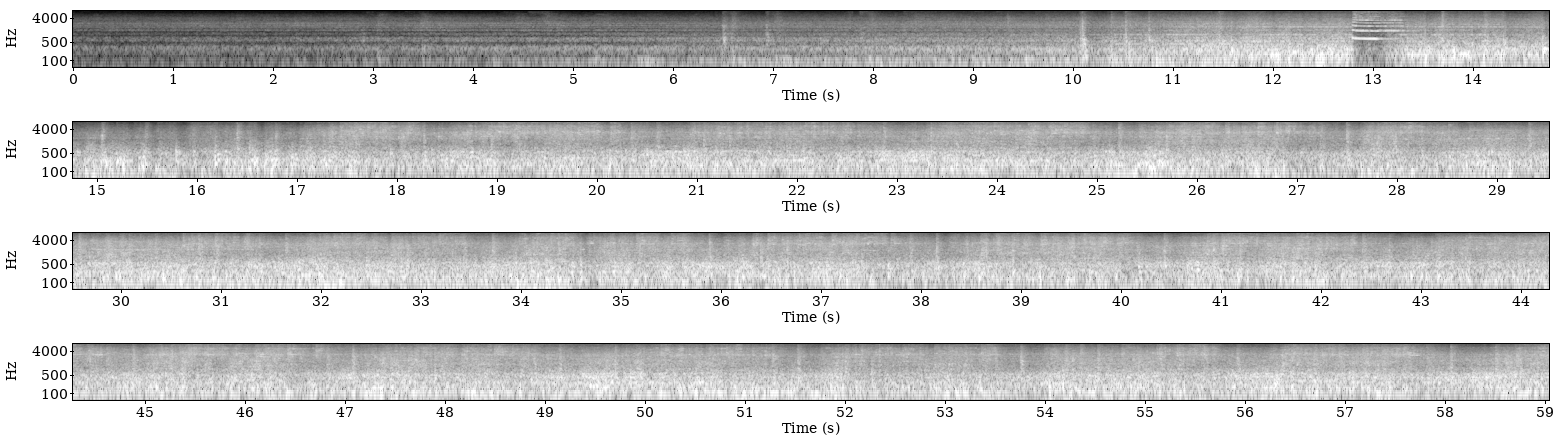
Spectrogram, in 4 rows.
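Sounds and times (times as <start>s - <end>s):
train rumble and wheel clatter: 2.2s - 59.0s
train horn tone: 12.7s - 13.6s.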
